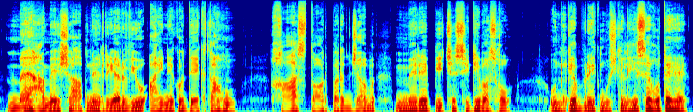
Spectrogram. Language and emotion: Urdu, fearful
